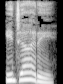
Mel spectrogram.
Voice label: "ಇಜಾರೆ", Kannada

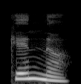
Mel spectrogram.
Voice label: "ಕೆನ್ನ", kannada

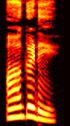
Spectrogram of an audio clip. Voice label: "ಆಗಡೆ", kannada

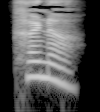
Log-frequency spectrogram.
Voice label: "ಖಣ", Kannada

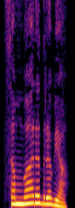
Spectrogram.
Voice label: "ಸಂಬಾರದ್ರವ್ಯ", Kannada

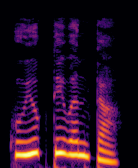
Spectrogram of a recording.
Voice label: "ಕುಯುಕ್ತಿವಂತ", Kannada

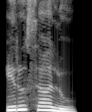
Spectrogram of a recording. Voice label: "ಇರ್ಸಾಲ್", Kannada

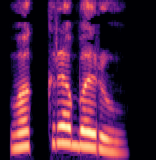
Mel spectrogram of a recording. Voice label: "ವಕ್ರಬರು", Kannada

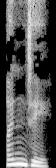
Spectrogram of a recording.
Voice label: "ಅಂಜಿ", Kannada

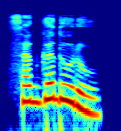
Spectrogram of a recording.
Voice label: "ಸಗ್ಗದುರು", kannada

